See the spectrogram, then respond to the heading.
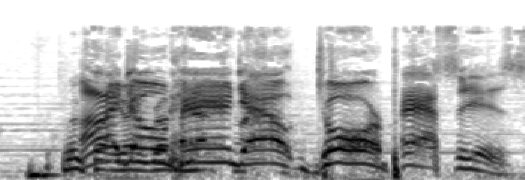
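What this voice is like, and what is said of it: Shouting angrily. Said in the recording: “Why are you shouting”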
